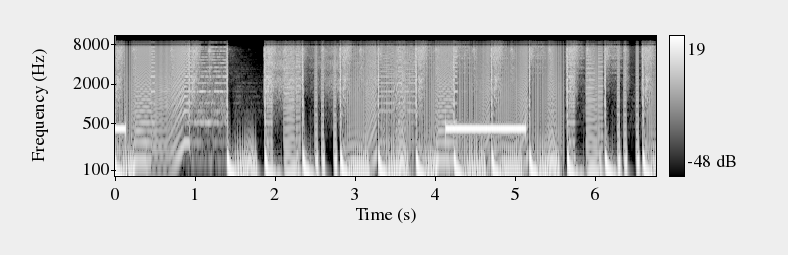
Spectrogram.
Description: Ringback tone (Europe, 425 Hz), with noise.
